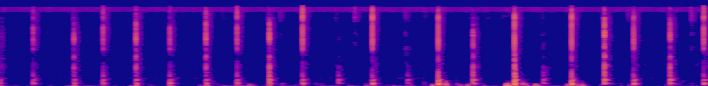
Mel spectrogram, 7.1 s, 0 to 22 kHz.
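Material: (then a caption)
Pine wood. A solid pine stretcher bar of a wooden canvas frame, held in both hands, is tapped and scratched with long red nails. The result is a quick run of short, dry, low knocks, about 19 in all, in an uneven rhythm. Each knock fades almost at once, with faint scratchy texture around them.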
